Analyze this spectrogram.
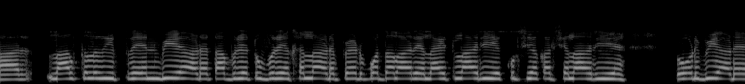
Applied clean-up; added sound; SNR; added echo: none; none; none; none.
